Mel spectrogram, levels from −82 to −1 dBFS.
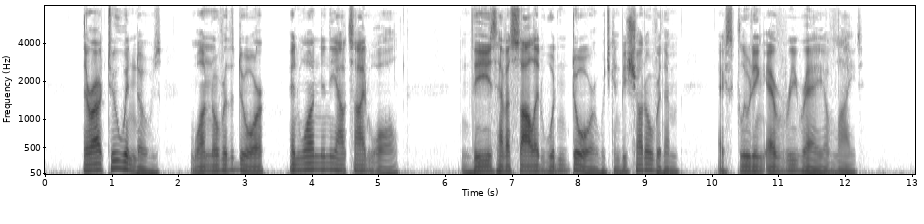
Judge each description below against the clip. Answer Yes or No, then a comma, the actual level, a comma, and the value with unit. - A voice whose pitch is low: Yes, very low, 85 Hz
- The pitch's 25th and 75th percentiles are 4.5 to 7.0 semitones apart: Yes, average, 4.8 semitones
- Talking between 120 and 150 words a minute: Yes, average, 140 wpm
